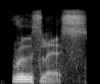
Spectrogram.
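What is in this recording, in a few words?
"ruthless", British English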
